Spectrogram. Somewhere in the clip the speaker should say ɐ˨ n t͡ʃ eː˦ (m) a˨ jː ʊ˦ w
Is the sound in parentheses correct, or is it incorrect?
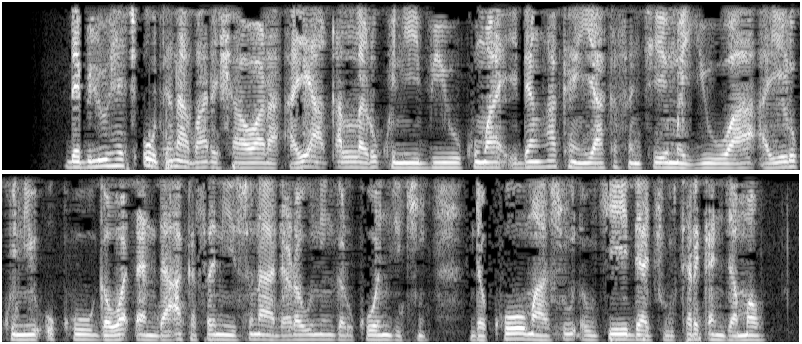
correct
